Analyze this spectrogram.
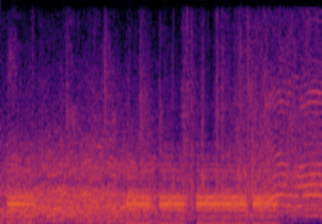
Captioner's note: buzzer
